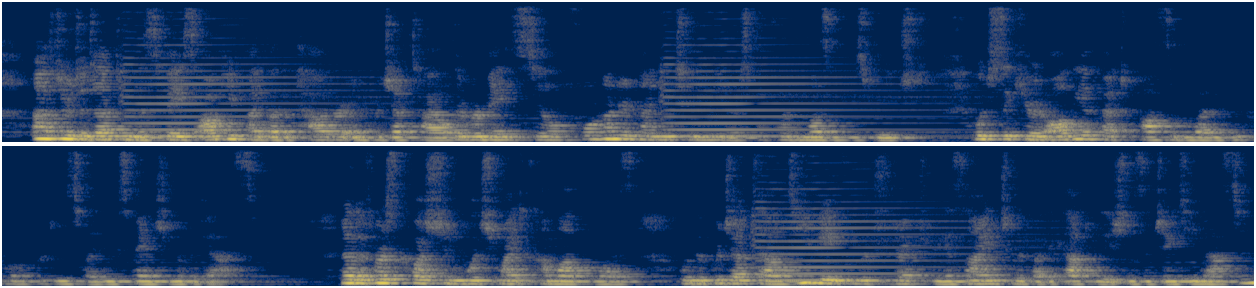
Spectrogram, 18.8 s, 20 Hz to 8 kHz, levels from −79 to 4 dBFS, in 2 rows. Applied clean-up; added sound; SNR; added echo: none; Bowed string instrument; 17 dB; reverberation time 0.6 s.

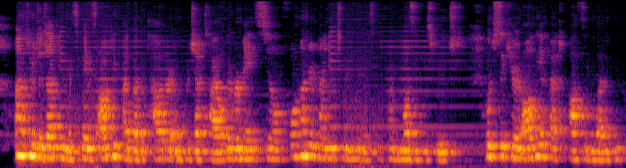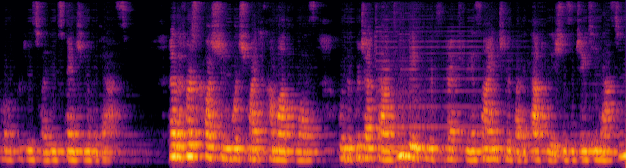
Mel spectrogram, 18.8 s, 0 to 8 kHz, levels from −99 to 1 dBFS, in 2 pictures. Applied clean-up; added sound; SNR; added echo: neural separator model SepFormer DNS4.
